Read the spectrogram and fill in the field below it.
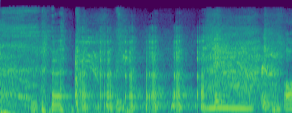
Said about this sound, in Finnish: Että tämä on selityksenä siihen, jos te kuulette ne yskät vielä siinä. Mä aion yskästä nyt taas kohta.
